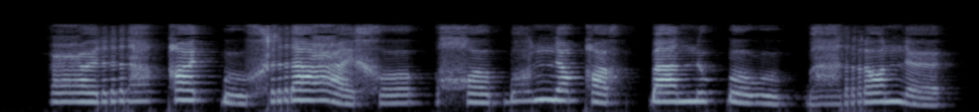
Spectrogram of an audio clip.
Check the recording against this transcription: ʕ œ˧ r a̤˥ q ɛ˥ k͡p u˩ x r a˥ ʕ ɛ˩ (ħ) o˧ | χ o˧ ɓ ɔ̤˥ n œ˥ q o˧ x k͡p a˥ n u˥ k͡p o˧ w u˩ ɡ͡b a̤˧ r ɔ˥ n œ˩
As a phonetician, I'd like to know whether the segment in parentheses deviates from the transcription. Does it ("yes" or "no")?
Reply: yes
